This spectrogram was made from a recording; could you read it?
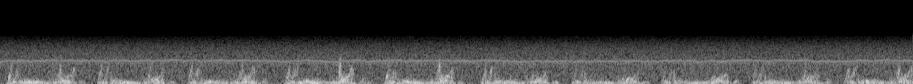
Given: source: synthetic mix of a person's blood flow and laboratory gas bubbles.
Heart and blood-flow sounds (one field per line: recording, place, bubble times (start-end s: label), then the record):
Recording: Doppler ultrasound of blood flow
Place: precordium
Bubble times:
no bubbles
From the record:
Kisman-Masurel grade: 000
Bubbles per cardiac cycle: 0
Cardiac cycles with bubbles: 0%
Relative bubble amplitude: no bubbles discernible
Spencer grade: 0 (complete lack of bubble signals)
